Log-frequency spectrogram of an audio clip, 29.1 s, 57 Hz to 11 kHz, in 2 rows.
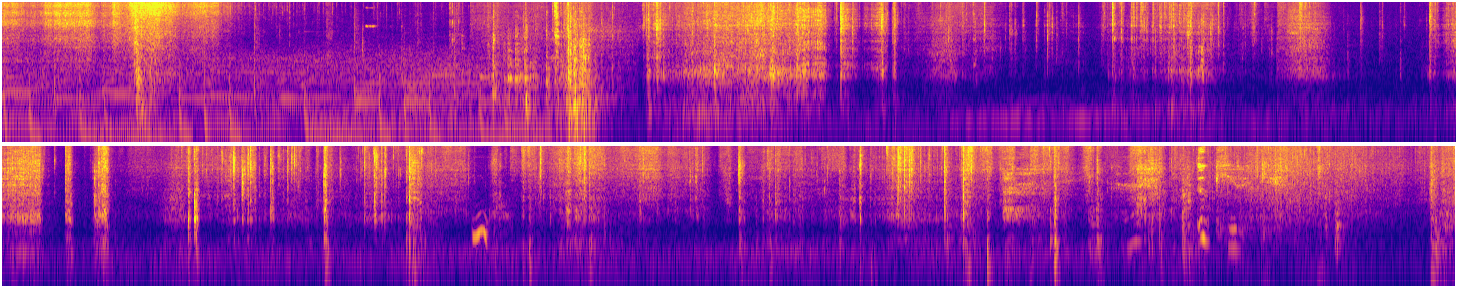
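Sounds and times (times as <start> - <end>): music: 0.0 - 6.0.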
